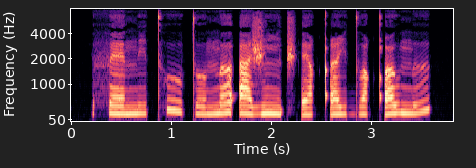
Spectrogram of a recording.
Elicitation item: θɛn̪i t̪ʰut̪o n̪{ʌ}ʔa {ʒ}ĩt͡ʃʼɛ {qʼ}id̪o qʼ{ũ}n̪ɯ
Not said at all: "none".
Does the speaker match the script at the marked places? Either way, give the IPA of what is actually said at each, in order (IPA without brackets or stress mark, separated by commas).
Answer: ʌ, ʒ, qʼ, u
